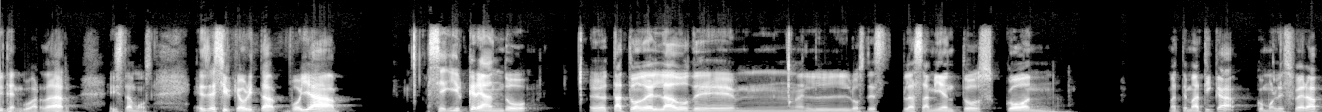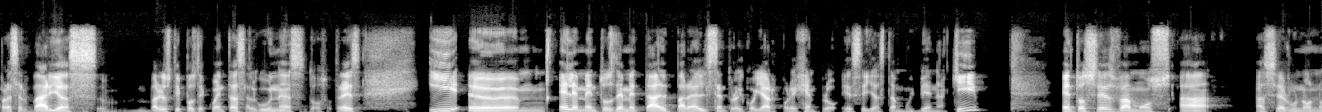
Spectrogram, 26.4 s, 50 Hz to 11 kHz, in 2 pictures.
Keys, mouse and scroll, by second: 25.3-26.4 right drag.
